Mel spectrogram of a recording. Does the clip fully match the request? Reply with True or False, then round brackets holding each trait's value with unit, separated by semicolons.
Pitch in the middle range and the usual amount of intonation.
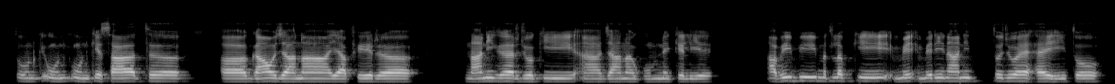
False (145 Hz; 1.4 semitones)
